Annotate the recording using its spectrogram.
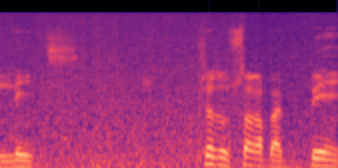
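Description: A person's voice speaking, breaking off just after the start and resuming about two-thirds of the way in, over a steady, fairly loud hiss.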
